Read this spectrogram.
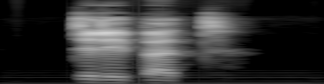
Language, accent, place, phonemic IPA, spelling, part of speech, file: French, France, Lyon, /te.le.pat/, télépathe, noun, LL-Q150 (fra)-télépathe.wav
- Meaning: telepath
